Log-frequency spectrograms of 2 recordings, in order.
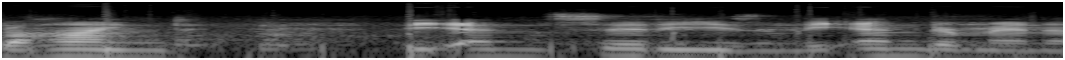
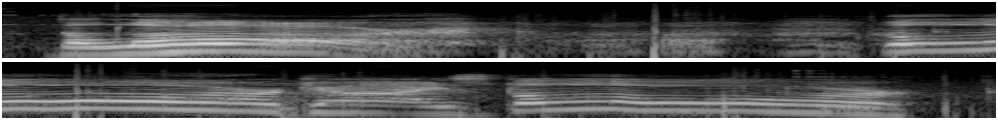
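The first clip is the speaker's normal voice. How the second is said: "lore" dragged out very slowly, pitched up high; 9 semitones higher, 4 dB louder than usual. Commenting on game lore, quoting a catchphrase: Markiplier impression. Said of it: "why I'm saying it like that".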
